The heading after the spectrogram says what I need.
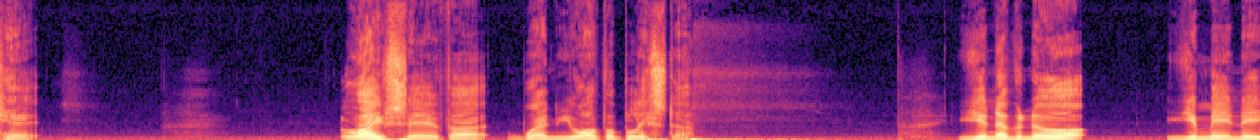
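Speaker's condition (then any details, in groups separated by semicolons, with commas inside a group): Multiple sclerosis; affects legs; legs weak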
